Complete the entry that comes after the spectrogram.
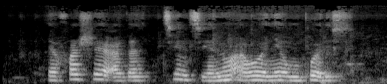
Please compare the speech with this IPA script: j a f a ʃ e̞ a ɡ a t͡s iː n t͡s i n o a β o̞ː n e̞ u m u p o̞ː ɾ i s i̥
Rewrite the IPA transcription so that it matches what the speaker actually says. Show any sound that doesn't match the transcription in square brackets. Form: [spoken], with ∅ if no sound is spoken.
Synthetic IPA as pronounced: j a f a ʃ e̞ a ɡ a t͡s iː n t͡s i n o a β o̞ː [ɲ] e̞ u m u p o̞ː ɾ i s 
